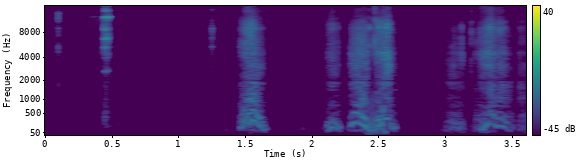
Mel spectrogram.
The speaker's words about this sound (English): Okay, there we go. Just gonna zip up this giant suitcase.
